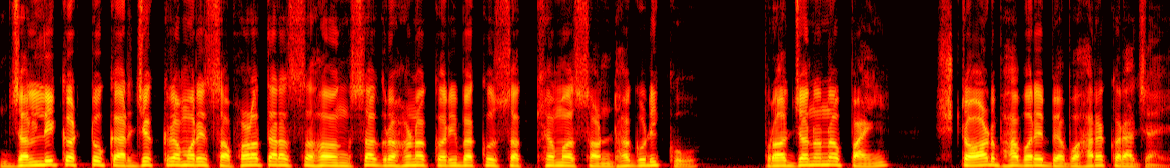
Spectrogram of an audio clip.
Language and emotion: Odia, neutral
